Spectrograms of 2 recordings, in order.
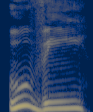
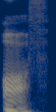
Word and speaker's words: of: Tip, pronounce it softly. UV, not off.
